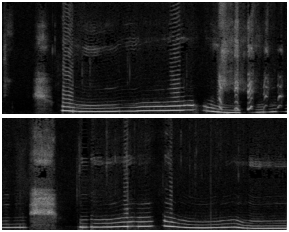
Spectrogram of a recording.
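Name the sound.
person imitating whale noises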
